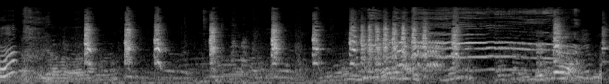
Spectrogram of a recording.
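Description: Caged helmeted guineafowl giving repeated short, sharp calls. A rooster crows once, a call about two seconds long, starting about three and a half seconds in.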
